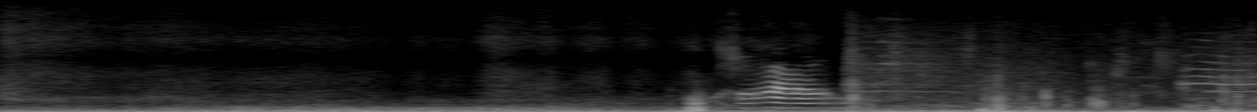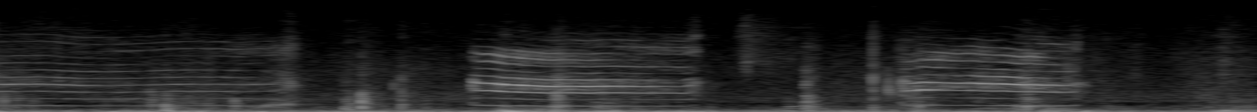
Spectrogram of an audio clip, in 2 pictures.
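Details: Talkative stray cat giving a quick trilled chirp followed by three long, even, strongly harmonic meows about a second apart, with a soft thunk and a low hum in the background.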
